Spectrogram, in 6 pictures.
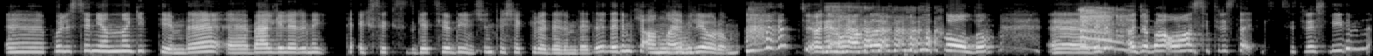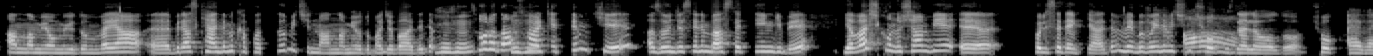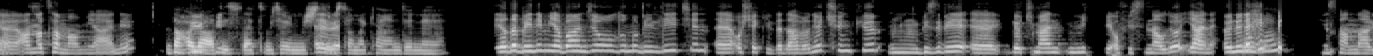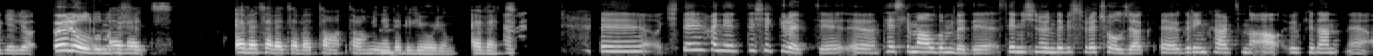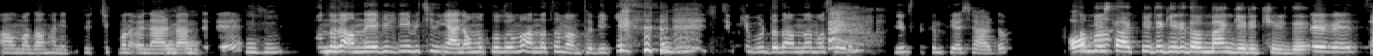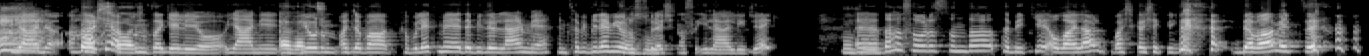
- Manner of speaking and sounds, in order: chuckle; tapping; other background noise; unintelligible speech; in English: "green"; chuckle; chuckle
- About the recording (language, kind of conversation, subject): Turkish, podcast, En unutamadığın seyahat hangisiydi, anlatır mısın?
